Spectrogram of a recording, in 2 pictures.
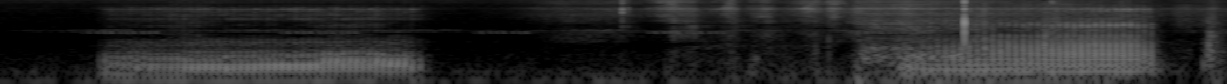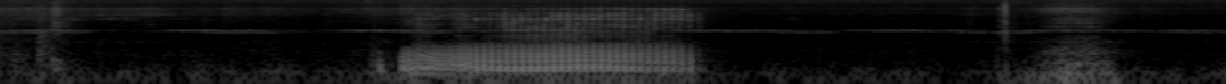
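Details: Three loud rattling snores, about one every four seconds, with quiet breaths between, from a sleeping young shar pei puppy: snoring.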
